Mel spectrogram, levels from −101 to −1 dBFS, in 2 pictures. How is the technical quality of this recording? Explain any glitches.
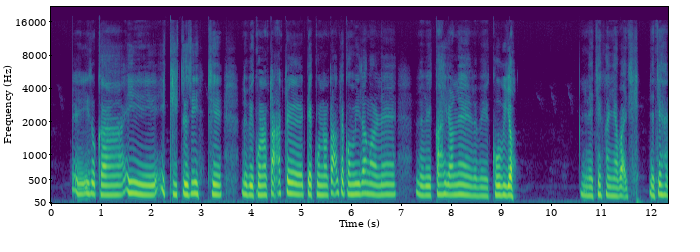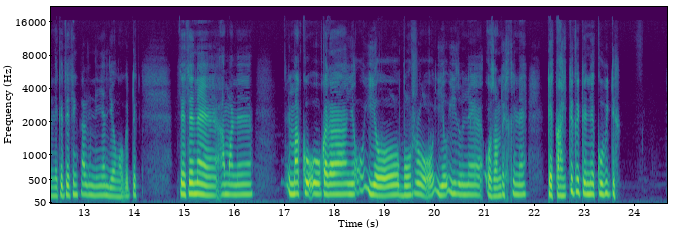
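The recording has no technical faults to report. There are no glitches to explain anywhere in the speech.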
